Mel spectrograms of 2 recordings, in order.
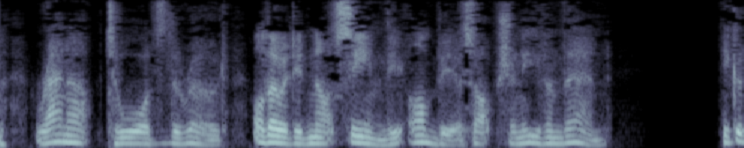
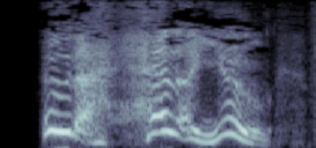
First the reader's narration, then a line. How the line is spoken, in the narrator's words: Flink bellowed with surprising aggression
